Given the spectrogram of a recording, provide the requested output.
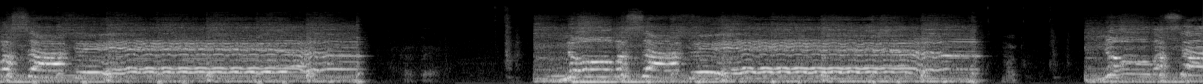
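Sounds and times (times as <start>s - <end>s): person singing rock song: 0.0s - 3.7s, 5.4s - 9.8s, 10.9s - 12.0s.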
